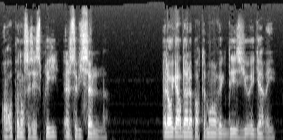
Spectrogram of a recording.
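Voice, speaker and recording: A man reads a classic novel as an audiobook, measured and unhurried. He takes deliberate pauses between phrases. His voice sits on the low side. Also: steady tone, no room sound. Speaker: audiobook reader. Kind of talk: scripted narration of a novel.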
